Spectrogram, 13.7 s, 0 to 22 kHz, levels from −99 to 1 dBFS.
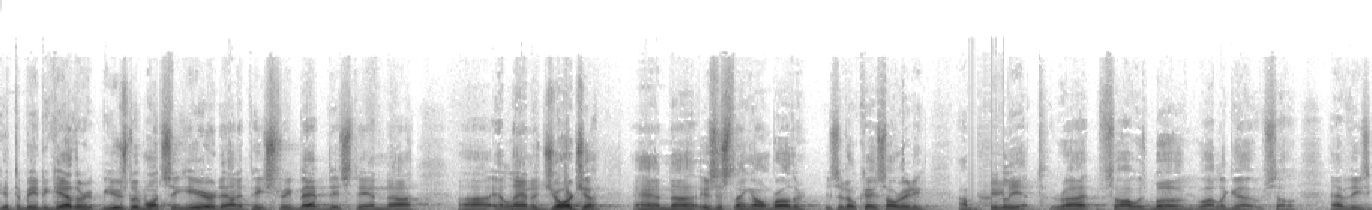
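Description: Between 9.68 and 10.06 s the audio turns into a rigid, metallic buzz at 50 Hz, classic robotic sound from repeated short buffers. It's likely a 20 ms chunk being looped while fresh audio arrives too slowly, so most of that stretch is repeats rather than real material.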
